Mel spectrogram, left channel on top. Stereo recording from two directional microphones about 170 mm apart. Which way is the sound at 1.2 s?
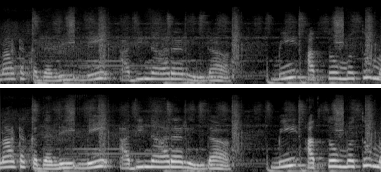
30° right (ahead or behind).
